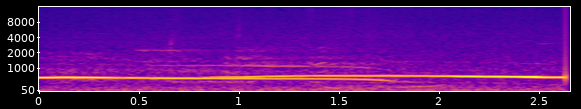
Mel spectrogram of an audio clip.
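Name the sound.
wolf pack howling together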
